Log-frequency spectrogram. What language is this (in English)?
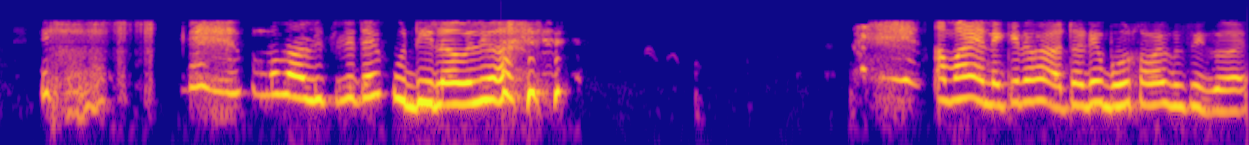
Assamese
